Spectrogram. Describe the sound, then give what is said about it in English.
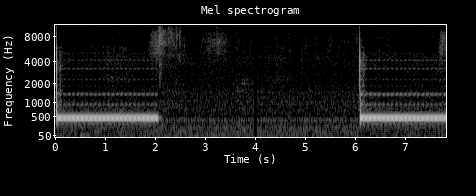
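A steady telephone tone during a phone call hums for about two seconds, cuts out for a four-second gap of quiet line hiss, then returns just as loud and clear, with no voices. “And really quick, here is some of that phone call that we had.”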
